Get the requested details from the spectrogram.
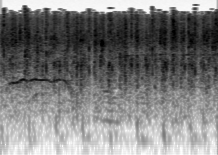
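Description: A round of applause fills the whole stretch: dense, steady clapping from a small group, with a brief whistle-like tone early on and faint voices mixed into the noise.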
